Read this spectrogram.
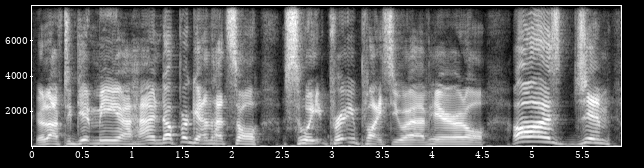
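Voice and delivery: loud, put-on pirate voice, rising to a hearty call; genial pirate. A narrator's reading. Pirate greeting Jim and company, hearty.

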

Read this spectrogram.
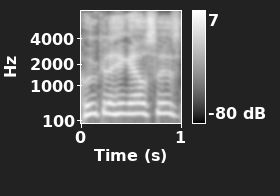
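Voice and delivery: put-on high, eager kid brother; little brother voice. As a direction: ask like a pleading little boy. Brother voiced in retold scene.

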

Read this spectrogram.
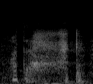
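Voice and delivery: whispered irritated aside to himself; inner annoyed thought. Retold or imitated. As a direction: hiss the thought under your breath. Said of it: "I am starting to get angry inside".

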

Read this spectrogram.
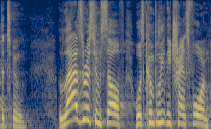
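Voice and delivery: loud, rising preacher's cadence; full-force sermon climax; preaching. Real, not acted. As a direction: build it up from the pulpit.

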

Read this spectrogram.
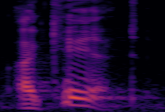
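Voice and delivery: very soft, meek refusal; tiny, hushed reply from hiding; timid voice. Acted. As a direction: barely dare to answer. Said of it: "this quiet little timid voice".

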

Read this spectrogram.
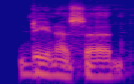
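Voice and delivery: ordinary talk

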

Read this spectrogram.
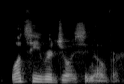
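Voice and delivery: low, soft, intimate; hushed sermon voice. Acted. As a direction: draw them in quietly. Hushed answer to rhetorical question.

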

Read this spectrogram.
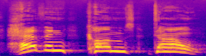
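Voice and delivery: proclaiming. Real, not acted. Preaching to the congregation, slow triumphant proclaim. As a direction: announce it triumphantly. Repeated line, hushed then proclaimed.

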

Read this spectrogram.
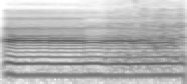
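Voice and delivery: low, drawn-out hesitant hum; reluctant hesitation. Retold or imitated. Sick woman unsure about a pastor's visit, reluctant. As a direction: stall on one long low note. Reluctant reply, asked a second time.

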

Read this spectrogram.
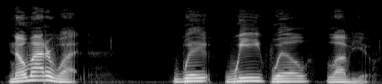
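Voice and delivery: slow, gentle promise; tender father. Retold or imitated. Father tells his worried son he is loved, slow and tender.

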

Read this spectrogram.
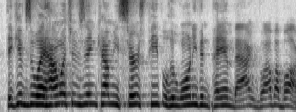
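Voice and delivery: loud, high incredulous critic; mock disbelief. Critics marvelling at someone giving income away, mock disbelief. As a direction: scoff loudly, imitating a baffled onlooker.

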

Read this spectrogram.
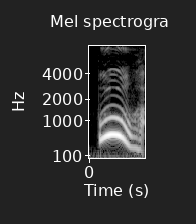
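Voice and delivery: high, loud whoop; loud exclaimed woo. Real, not acted. Speaker owning up to feeling insecure, high loud woo. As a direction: let out a sudden high "woo".

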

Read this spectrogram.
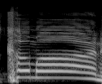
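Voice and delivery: high, loud delighted shout; excited toddler call. Retold or imitated. Toddler calling to dad from the tile, high and excited. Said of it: "and she goes".

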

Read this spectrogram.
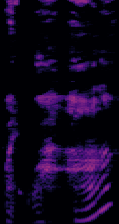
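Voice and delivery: soft, stunned double take; baffled surprise. Retold or imitated. Actor retelling many offers after audition, baffled.

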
